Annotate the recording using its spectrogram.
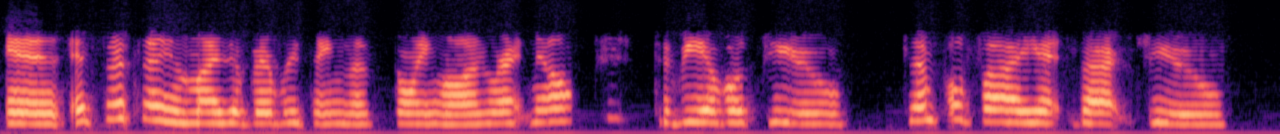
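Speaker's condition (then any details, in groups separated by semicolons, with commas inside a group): ALS; clinic team includes speech and respiratory therapists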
